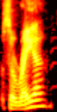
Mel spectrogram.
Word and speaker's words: Suereyya: yes all right and the proper pronunciation of your first name is uh s seraa you got to roll see my wife see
